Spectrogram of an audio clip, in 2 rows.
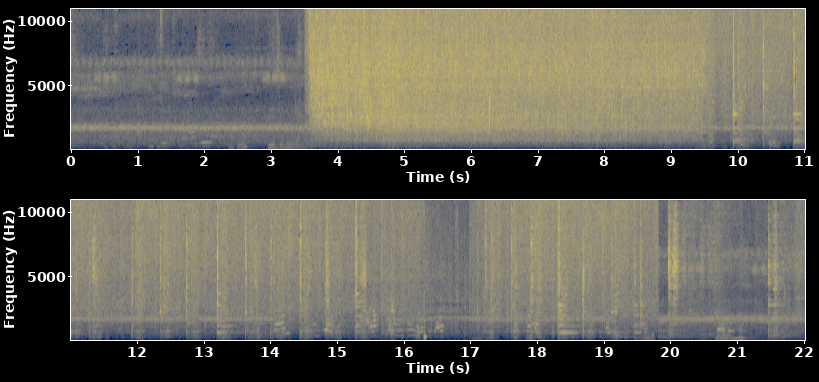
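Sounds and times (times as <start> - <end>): food sizzling in hot oil: 3.5 - 22.0
metal spatula scraping a wok: 9.4 - 16.2, 16.8 - 22.0.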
